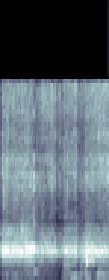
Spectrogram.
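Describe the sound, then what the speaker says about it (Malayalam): Onions fry with curry leaves and salt in a pan as they are stirred, giving a loud, close sizzling hiss with a faint scrape of the spoon, brief and steady. "നന്നായിട്ട് ഇളക്കി കൊടുക്കാം."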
